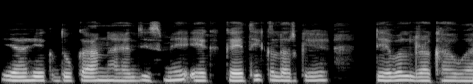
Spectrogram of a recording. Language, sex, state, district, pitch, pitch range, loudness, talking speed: Hindi, female, Jharkhand, Garhwa, 180 Hz, 175-190 Hz, -17 LUFS, 165 wpm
